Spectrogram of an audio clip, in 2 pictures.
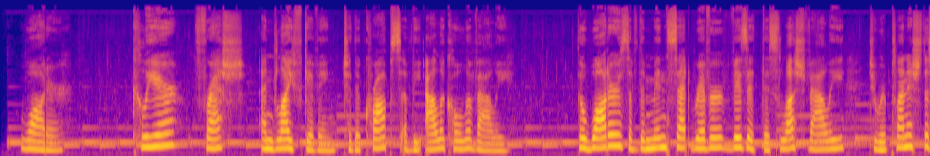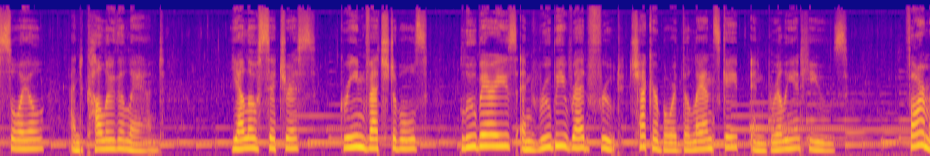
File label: narration sample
